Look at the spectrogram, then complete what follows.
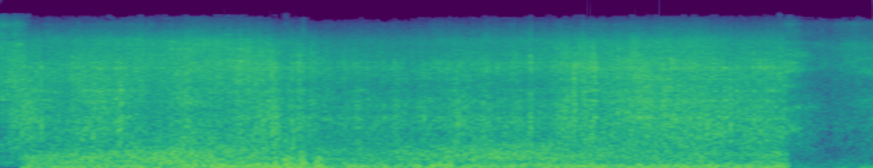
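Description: Wind buffeting a body-worn camera's microphone while skiing downhill, a loud low rumble with skis running over the snow; it stops abruptly about five seconds in.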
